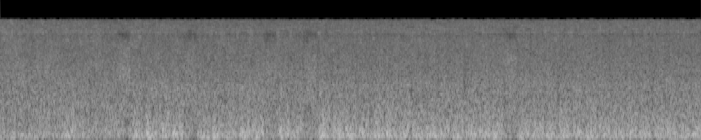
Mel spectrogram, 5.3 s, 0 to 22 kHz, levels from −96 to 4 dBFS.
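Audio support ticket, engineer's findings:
Listened to the full speech clip and nothing stood out as a fault worth logging.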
